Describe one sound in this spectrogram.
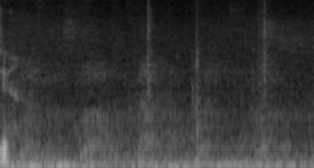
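A wooden chest lid creaks open.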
